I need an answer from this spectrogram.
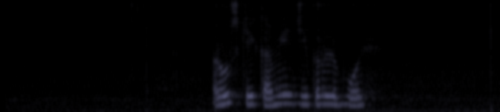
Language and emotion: Russian, neutral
